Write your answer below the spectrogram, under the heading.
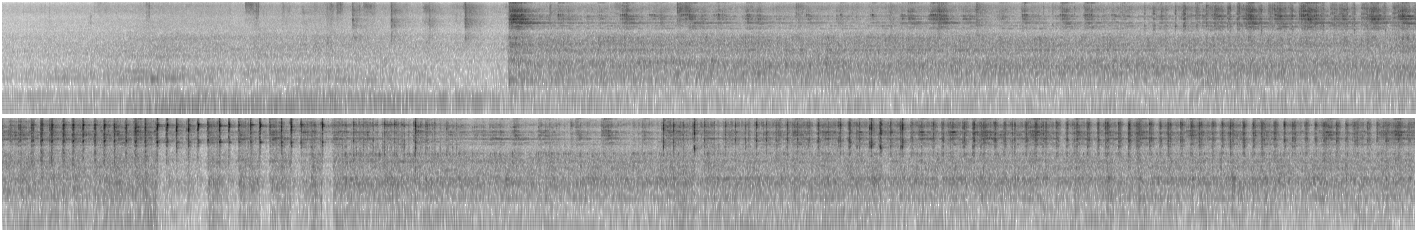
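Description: Metal lathe running with a steel shaft turning in it, its gearing and motor whirring. About five seconds in the sound suddenly gets louder and brighter, and around the middle there is a stretch of fast rattling clatter.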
